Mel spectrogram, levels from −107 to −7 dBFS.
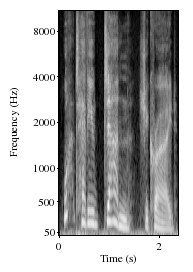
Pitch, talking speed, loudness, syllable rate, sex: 150 Hz, 150 wpm, -22 LUFS, 2.8 syllables/s, male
